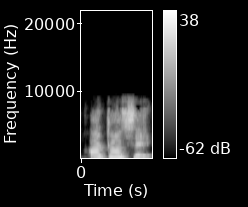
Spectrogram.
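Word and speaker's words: 博士: 是博士，它的念法比较特殊，因为博这个本来是念成 Haku，但是在地名跟博士这两个字念成 Haka，要注意 Haka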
